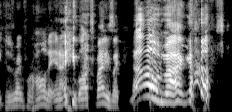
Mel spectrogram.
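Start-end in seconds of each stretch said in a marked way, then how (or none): 2.0-3.4 high, loud, slowly stretched cry; loud dismay. Acted. Inspector reacts to the meat case, loud stretched dismay. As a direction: act out a horrified, carrying exclamation. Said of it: "You couldn't hear him like that".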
